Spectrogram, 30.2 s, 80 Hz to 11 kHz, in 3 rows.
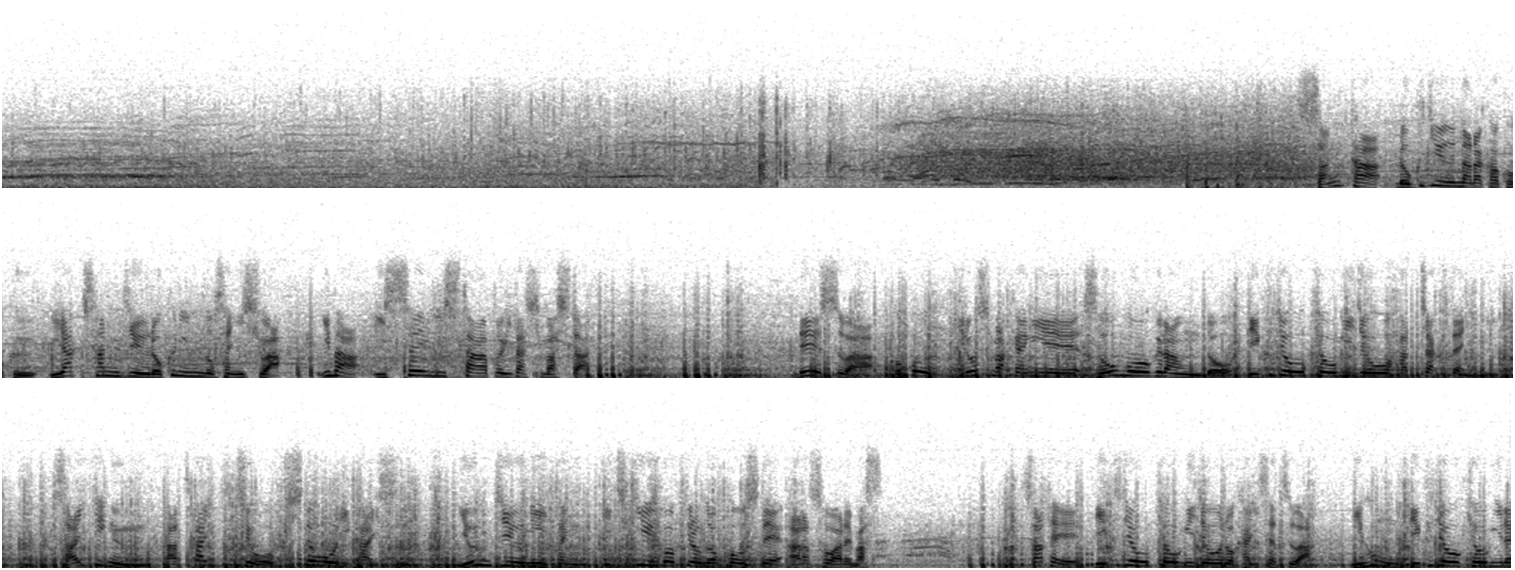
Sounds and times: Run: 0.0s - 16.2s
Speech: 8.7s - 14.1s, 15.4s - 30.2s.

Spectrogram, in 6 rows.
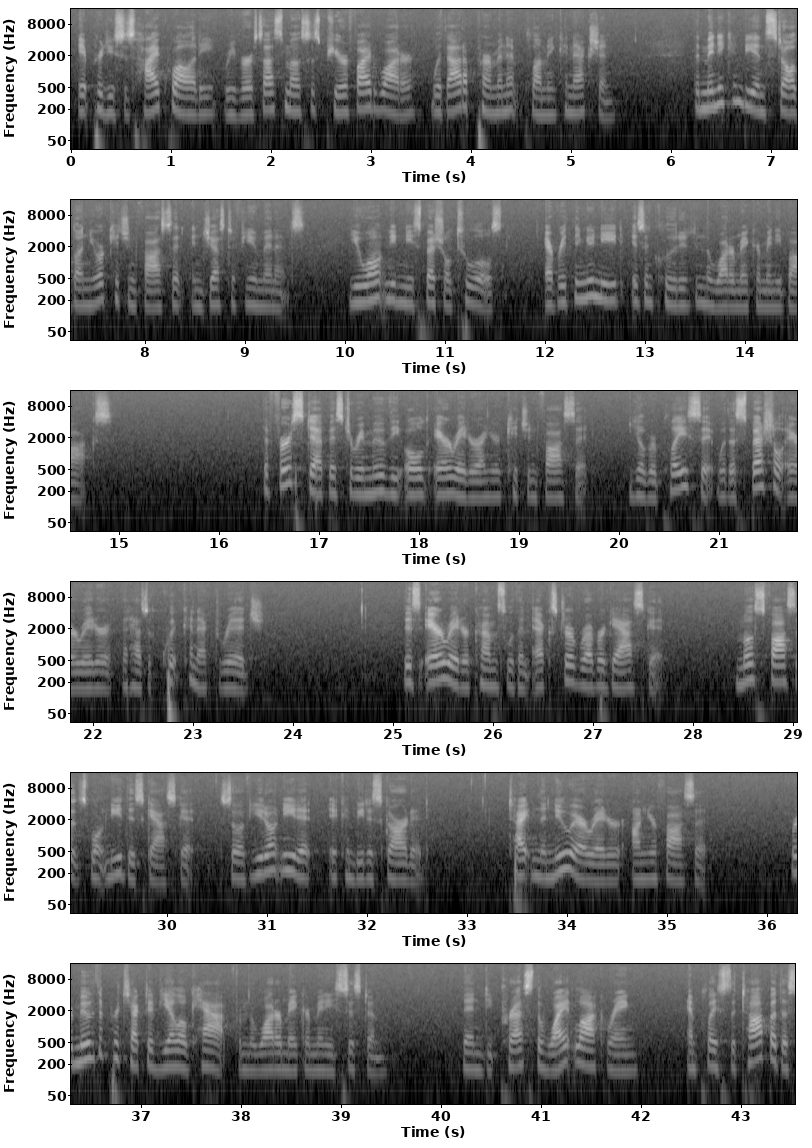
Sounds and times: Speech: 0.1s - 5.5s, 6.2s - 15.0s, 16.4s - 23.7s, 25.1s - 27.8s, 28.4s - 32.6s, 33.4s - 35.4s, 36.3s - 39.5s, 40.2s - 43.5s.

